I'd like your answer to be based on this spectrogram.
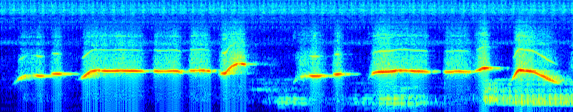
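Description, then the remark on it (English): Someone whistles a short melody in several phrases, the notes sliding up and down between brief pauses, clear with no talking. “Definitely our enemy. The one that whistles.”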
